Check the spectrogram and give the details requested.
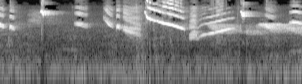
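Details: Green-winged saltator, captive, singing a warm-up song meant to stimulate other birds: short notes building into loud slurred whistles, a long descending glide, then rising notes.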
